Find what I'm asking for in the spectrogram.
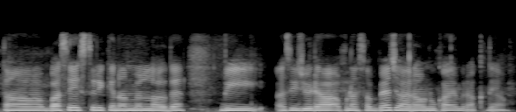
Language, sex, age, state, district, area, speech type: Punjabi, female, 18-30, Punjab, Patiala, urban, spontaneous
